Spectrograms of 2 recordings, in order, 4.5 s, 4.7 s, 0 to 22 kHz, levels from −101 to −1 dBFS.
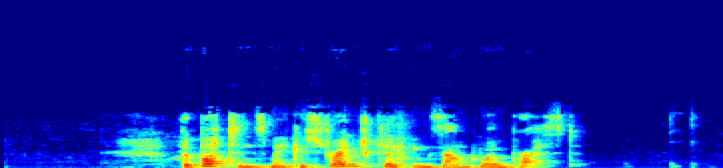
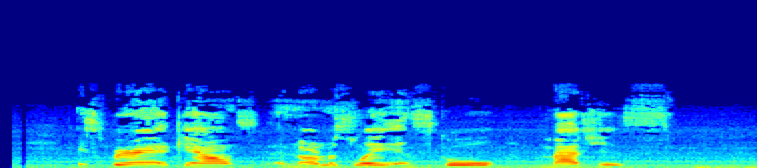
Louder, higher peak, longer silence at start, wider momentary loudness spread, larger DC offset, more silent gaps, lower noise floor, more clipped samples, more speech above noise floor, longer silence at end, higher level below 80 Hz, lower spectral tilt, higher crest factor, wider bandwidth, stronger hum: first, -22 LUFS vs -26 LUFS; first, -2 dBFS vs -10 dBFS; first, 0.8 s vs 0.5 s; second, 13 LU vs 23 LU; neither; neither; first, -79 dBFS vs -46 dBFS; neither; first, 57 dB vs 20 dB; first, 1 s vs 0 s; about the same, -68 dBFS vs -64 dBFS; first, -5.5 dB/octave vs -2.5 dB/octave; first, 24 dB vs 16 dB; second, 7.6 kHz vs 10.5 kHz; neither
